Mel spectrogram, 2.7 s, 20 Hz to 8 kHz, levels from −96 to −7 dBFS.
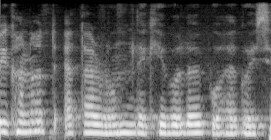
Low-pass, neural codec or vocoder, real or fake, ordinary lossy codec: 7.2 kHz; vocoder, 24 kHz, 100 mel bands, Vocos; fake; none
